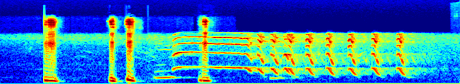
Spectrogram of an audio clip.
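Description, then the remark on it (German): Excited gibbons give a few sharp clucks, then a quick rhythmic run of short, squeaky, falling calls, clear with no talking. “Und wie oft bei Erregen produzieren sie manchmal so kleine Gluckse hm.”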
